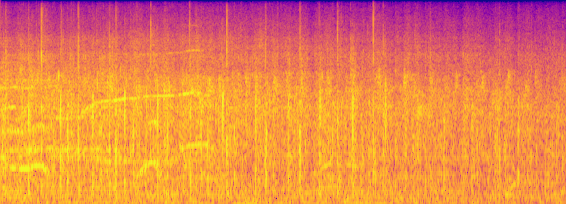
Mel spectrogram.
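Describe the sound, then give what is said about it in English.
A crowd claps steadily for several seconds to welcome two speakers at a gathering on the lands of the Wurundjeri and Bunurong peoples of the Kulin Nation, a dense wash of many hands with scattered sharper claps standing out, loud and sustained, fading only slightly toward the end. “Big round of applause”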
